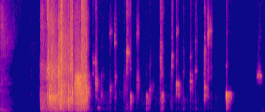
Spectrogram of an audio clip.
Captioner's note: applause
